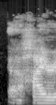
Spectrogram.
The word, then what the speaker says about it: Heyer: Um, again, if you're not watching this video, if you're listening to it, Higher is my last name and it's spelled H E R.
